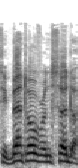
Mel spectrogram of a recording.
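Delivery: plain reading voice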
